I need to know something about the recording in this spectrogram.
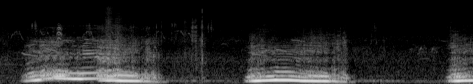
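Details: Male lion roaring: long, deep, moaning calls with a strong low tone, two sustained roars about a second and a half each, then a third starting, separated by quiet gaps.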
